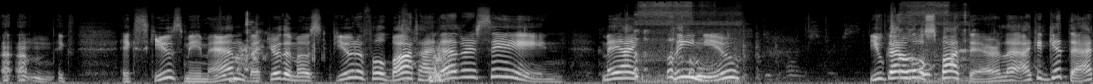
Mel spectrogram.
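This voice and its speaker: Putting on a robotic character voice, a man talks at an extremely high pitch and a fairly slow pace. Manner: eager, polite.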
